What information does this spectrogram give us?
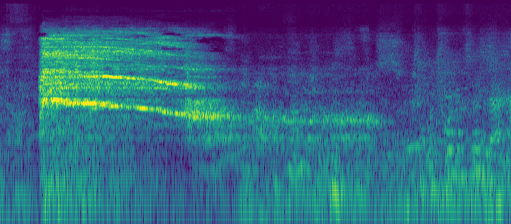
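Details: A captive, non-releasable education Barn Owl at a Michigan nature center gives one long, harsh, hissing screech, not a hoot, lasting about two seconds, sliding slightly downward and fading into quiet room background.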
